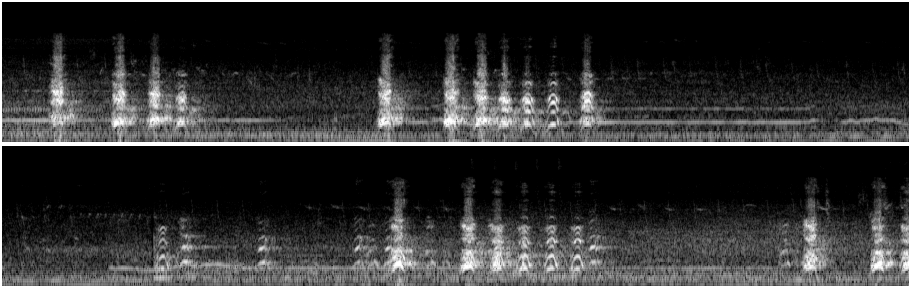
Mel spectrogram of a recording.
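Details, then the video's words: Repeated dog barking, loud clipped woofs coming in irregular bunches of two to five, with pauses between groups, over a constant hiss and a faint steady whine-like tone. "Dog sounds | Dogs Voice | Dog barking"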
